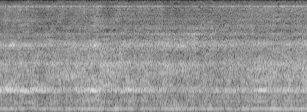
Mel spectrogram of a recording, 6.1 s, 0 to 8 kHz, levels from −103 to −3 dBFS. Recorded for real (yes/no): no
